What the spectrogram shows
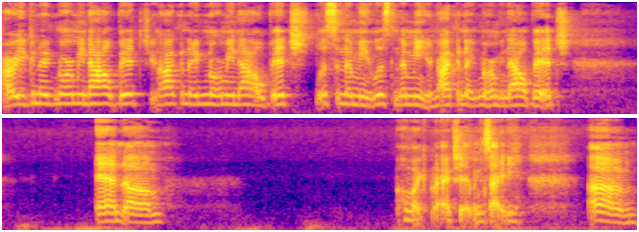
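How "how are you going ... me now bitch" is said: put-on yelling, barked out but mild. Retelling a partner yelling while on top of the bed: imitating someone yelling. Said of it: "keeps yelling at me".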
